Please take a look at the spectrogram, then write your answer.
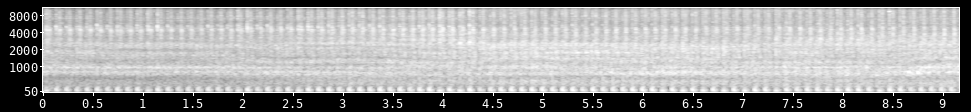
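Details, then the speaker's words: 1977 Wheel Horse B-100 garden tractor, 12 hp single-cylinder, idling: an even, steady thump at about ten beats per second with no misses or knocks. It runs well, though the fitted carburetor is likely not meant for this engine, so it isn't perfect. "As you can see, she's sitting out here idling. It's not going to run perfect, and I'm not going to be able to make it run perfect because of the carb that's on it."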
